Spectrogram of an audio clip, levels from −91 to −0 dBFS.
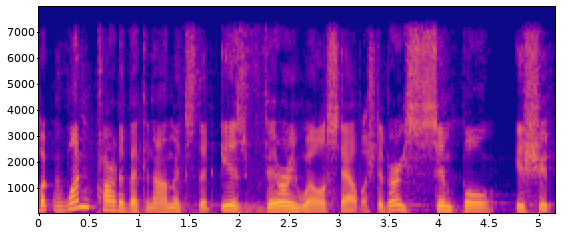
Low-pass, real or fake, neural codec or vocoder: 7.2 kHz; fake; codec, 44.1 kHz, 7.8 kbps, Pupu-Codec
